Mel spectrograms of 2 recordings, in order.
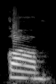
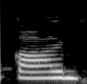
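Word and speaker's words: calm: जैसे कि for example काम हम ऐसे नहीं पढ़ेंगे काल्म काल्म तो नहीं पढ़ेंगे ना हम क्या पढ़ेंगे काम काम मींस फर सकून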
